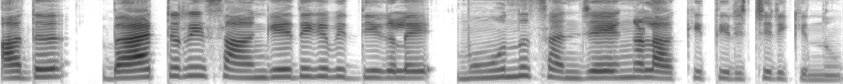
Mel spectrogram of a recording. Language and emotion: Malayalam, neutral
